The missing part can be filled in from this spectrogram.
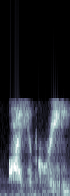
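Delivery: put-on whisper. Retelling what classmates said to them after class: imitating a whisper. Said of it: "in a whisper".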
